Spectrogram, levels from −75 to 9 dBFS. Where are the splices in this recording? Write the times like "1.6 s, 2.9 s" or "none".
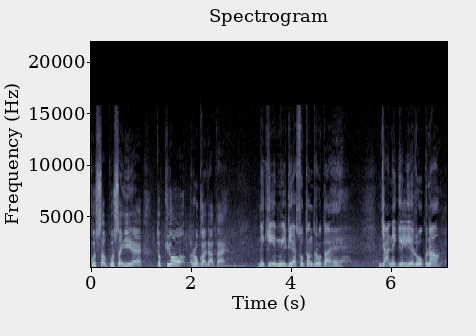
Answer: none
